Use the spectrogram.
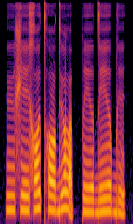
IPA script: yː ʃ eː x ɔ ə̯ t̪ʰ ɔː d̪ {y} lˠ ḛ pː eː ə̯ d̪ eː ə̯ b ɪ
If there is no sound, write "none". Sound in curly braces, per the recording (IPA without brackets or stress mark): y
